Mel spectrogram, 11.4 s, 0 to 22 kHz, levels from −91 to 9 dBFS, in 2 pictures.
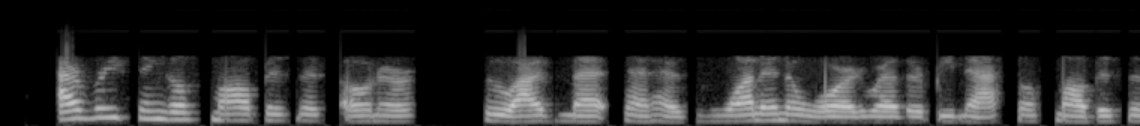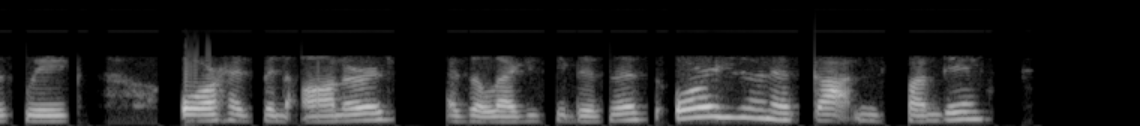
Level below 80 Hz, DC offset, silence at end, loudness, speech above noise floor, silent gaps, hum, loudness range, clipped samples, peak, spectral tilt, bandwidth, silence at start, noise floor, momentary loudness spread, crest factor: -80 dBFS; under 0.1%; 0.8 s; -23 LUFS; 62 dB; none; none; 2 LU; under 0.1%; -4 dBFS; -8 dB/octave; 5.2 kHz; 0.3 s; -84 dBFS; 9 LU; 20 dB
